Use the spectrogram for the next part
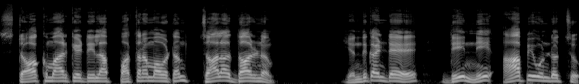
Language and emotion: Telugu, angry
